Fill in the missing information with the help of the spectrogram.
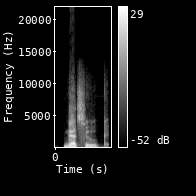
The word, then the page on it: netsuke: American English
